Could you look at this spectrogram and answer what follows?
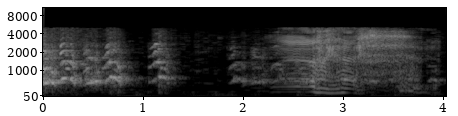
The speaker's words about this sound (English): Suddenly, the savage barking of his dogs outside the little trailer house awakened him from his slumber.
